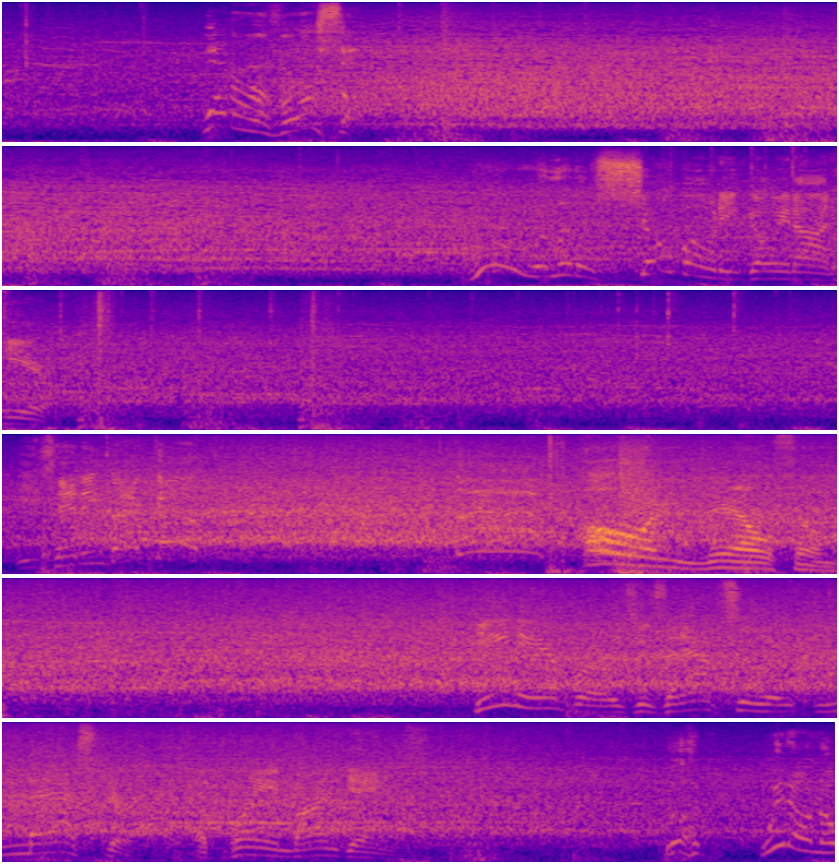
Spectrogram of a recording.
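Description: A large crowd roars and cheers in an arena.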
